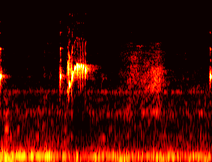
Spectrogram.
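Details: A single quick whistled phrase from a scaly-breasted bulbul singing energetically, clear and high with a brief upward flick, followed by faint softer notes. A low background hum sits underneath.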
